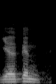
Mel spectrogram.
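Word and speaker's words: Jürgen: who what's your name Jurgen Jurgen ju r g ju j ee r GN sounds like a German name Jurgen Jurgen yeah you're good that's a German we have pronouncing it yogen so anyway what from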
